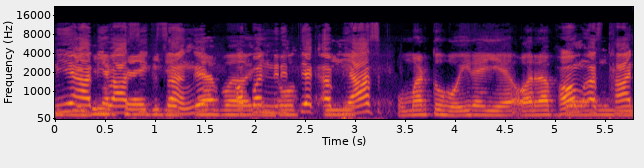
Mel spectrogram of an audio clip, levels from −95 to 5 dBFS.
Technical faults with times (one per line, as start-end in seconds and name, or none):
0.37-1.44 speech suppressed in double talk
2.13-2.26 speech suppressed in double talk
2.42-2.66 echo leak
2.67-3.05 speech suppressed in double talk
3.18-3.41 echo leak
5.19-5.59 speech suppressed in double talk
5.45-5.54 echo leak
